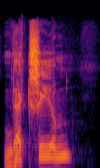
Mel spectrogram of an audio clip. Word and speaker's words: NXIVM: NXIVM? – That's it.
